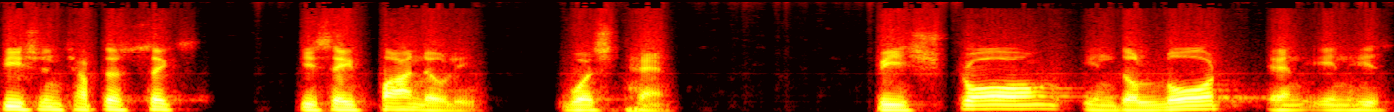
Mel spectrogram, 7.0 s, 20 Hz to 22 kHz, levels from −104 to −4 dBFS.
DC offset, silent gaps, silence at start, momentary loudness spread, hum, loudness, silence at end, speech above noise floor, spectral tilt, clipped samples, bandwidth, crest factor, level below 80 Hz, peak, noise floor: under 0.1%; none; 0 s; 13 LU; none; -17 LUFS; 0.05 s; 58 dB; -7.5 dB/octave; under 0.1%; 15 kHz; 16 dB; -44 dBFS; -2 dBFS; -75 dBFS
